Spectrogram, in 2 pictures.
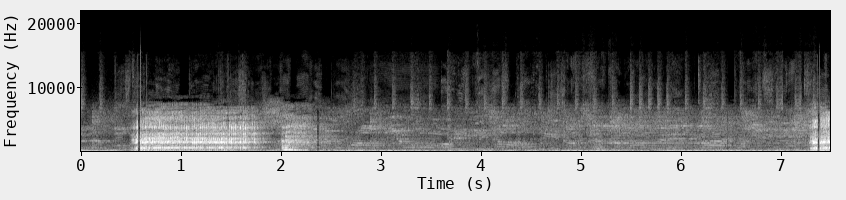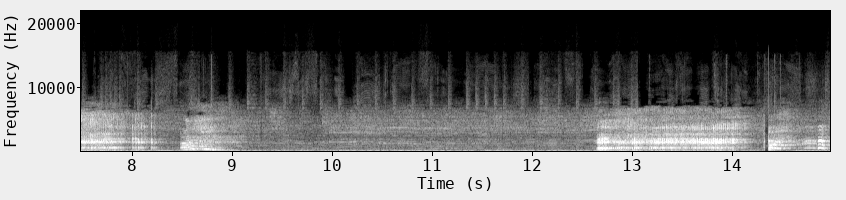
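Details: Woman burping on purpose, one after another: three long, loud, rumbling belches, each over a second, with quiet music and room noise between; repeated burping.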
